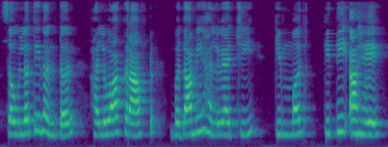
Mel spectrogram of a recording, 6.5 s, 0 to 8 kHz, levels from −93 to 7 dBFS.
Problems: background sounds at intervals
